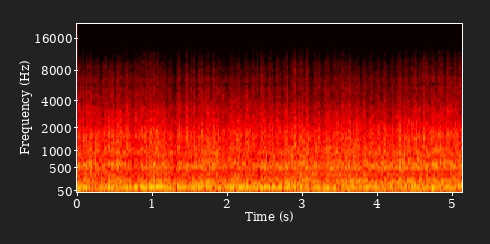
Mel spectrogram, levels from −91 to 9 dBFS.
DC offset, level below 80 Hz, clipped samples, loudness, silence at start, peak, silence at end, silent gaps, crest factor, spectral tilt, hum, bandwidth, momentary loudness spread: under 0.1%; -42 dBFS; under 0.1%; -31 LUFS; 0 s; -16 dBFS; 0 s; none; 14 dB; -7 dB/octave; none; 10.5 kHz; 1 LU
